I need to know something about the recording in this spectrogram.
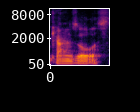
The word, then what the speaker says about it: Karantzoulis: So the K is easier to pronounce than Karantzoulis. That's how you actually pronounce it.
